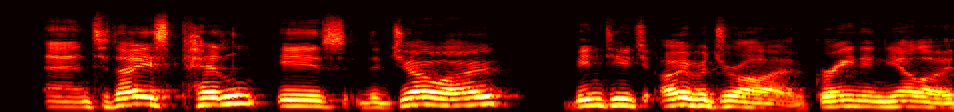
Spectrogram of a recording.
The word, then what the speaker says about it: Joyo: And other than my last video that I did on this product, I believe it is pronounced JOYO, because I wasn't sure last time.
